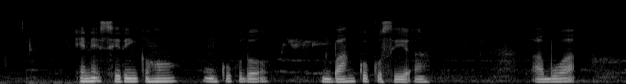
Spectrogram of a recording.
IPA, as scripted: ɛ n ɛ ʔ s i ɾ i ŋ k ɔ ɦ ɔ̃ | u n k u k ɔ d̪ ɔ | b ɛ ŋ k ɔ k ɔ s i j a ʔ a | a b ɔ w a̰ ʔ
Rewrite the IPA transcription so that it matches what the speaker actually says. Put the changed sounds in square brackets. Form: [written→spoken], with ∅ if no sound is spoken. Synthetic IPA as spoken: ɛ n ɛ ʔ s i ɾ i ŋ k ɔ ɦ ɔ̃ | u [n→ŋ] k u k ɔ d̪ ɔ | b [ɛ→a] ŋ k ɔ k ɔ s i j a ʔ a | a b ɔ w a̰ ʔ

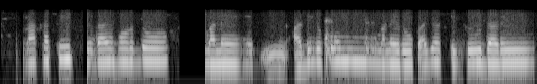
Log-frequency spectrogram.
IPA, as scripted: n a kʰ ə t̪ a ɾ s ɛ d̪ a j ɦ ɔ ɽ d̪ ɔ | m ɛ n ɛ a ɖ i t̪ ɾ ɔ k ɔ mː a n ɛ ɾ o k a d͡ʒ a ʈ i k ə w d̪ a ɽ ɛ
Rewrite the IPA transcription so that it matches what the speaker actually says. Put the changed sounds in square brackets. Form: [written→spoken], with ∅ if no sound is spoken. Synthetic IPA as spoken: n a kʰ [ə→a] t̪ [a→i] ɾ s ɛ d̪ a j ɦ ɔ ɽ d̪ ɔ | m [ɛ→a] n ɛ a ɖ i [t̪→∅] ɾ ɔ k ɔ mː a n ɛ ɾ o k a d͡ʒ a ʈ i k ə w d̪ a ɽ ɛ

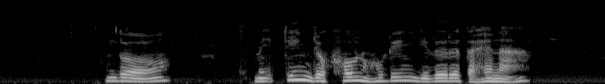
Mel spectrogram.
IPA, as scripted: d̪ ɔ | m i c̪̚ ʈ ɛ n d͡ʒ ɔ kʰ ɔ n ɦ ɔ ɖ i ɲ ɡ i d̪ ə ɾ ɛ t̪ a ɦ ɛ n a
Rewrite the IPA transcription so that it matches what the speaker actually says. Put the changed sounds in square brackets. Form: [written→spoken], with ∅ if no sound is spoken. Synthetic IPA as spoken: d̪ ɔ | m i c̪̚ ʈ [ɛ→i] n d͡ʒ ɔ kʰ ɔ n ɦ [ɔ→u] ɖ i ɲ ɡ i d̪ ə ɾ ɛ t̪ a ɦ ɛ n a

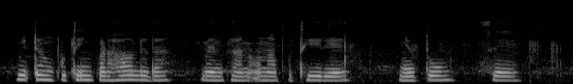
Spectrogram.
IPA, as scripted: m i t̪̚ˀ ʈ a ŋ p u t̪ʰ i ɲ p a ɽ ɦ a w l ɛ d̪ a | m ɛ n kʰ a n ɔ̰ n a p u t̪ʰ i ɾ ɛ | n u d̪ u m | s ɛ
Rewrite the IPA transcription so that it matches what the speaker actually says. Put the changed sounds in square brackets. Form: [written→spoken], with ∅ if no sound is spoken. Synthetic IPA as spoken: m i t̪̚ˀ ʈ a ŋ p u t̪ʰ i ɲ p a ɽ ɦ a w l ɛ d̪ a | m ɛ n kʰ a n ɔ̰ n a p u t̪ʰ i ɾ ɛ | [n→ɲ] u [d̪→t̪] u m | s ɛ

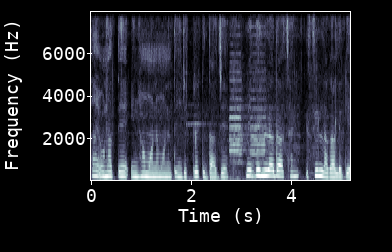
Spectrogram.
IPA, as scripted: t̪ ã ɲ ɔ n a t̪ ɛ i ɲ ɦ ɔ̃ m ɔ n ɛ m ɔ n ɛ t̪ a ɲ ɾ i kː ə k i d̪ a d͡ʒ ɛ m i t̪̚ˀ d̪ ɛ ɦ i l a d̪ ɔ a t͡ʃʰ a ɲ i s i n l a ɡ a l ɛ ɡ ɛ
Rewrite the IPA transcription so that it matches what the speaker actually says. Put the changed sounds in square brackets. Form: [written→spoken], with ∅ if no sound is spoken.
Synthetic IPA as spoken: t̪ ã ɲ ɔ n a t̪ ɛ i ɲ ɦ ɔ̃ m ɔ n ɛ m ɔ n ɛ t̪ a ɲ ɾ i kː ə k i d̪ a d͡ʒ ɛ m i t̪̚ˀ d̪ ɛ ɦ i l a d̪ ɔ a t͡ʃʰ a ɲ i s i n l a ɡ a l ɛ ɡ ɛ

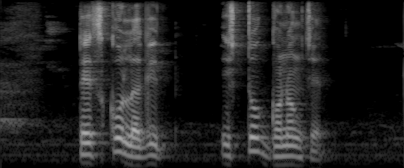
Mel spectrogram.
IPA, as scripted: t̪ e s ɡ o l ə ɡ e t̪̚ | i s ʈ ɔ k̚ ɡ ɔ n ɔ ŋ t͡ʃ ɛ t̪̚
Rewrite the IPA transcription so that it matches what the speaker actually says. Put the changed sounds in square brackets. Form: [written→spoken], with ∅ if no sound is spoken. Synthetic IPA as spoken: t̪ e s [ɡ→k] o l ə ɡ [e→i] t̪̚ | i s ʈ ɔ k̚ ɡ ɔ n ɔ ŋ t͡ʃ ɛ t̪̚

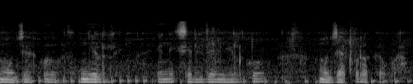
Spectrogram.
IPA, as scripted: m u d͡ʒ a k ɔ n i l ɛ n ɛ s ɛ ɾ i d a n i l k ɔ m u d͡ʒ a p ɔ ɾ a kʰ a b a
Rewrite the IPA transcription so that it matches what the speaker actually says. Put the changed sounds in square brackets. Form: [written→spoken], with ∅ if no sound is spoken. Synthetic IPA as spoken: m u d͡ʒ a k ɔ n i l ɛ n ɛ s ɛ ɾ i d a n i l k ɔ m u d͡ʒ a [p→k] ɔ ɾ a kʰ a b a

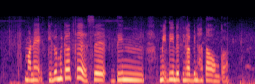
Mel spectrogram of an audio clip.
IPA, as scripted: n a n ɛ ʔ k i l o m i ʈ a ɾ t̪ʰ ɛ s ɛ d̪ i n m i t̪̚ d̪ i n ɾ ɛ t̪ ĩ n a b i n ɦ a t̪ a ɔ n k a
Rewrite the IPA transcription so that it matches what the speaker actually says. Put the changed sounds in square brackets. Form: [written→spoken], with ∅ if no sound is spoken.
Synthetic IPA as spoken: [n→m] a n ɛ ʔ k i l o m i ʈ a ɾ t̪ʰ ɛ s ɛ d̪ i n m i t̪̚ d̪ i n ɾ ɛ t̪ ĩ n a b i n ɦ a t̪ a ɔ [n→ŋ] k a

